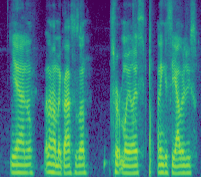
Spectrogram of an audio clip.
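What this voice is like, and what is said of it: Voice sounding unwell. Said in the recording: “As you can probably tell from my voice, I'm not doing too good this week.”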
